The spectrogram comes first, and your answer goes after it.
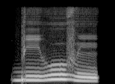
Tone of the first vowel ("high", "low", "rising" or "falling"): low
